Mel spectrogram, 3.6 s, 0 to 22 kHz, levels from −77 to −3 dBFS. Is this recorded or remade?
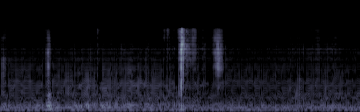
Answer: remade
